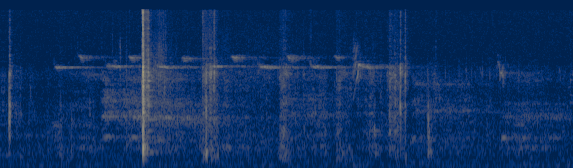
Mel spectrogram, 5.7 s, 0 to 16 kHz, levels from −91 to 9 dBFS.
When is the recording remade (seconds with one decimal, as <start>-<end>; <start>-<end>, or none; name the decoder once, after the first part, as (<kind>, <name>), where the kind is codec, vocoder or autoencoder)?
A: none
